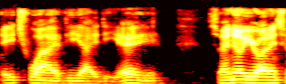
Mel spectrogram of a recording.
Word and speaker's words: HyVIDA: So HyVIDA. So it rolls off. It's three syllables.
